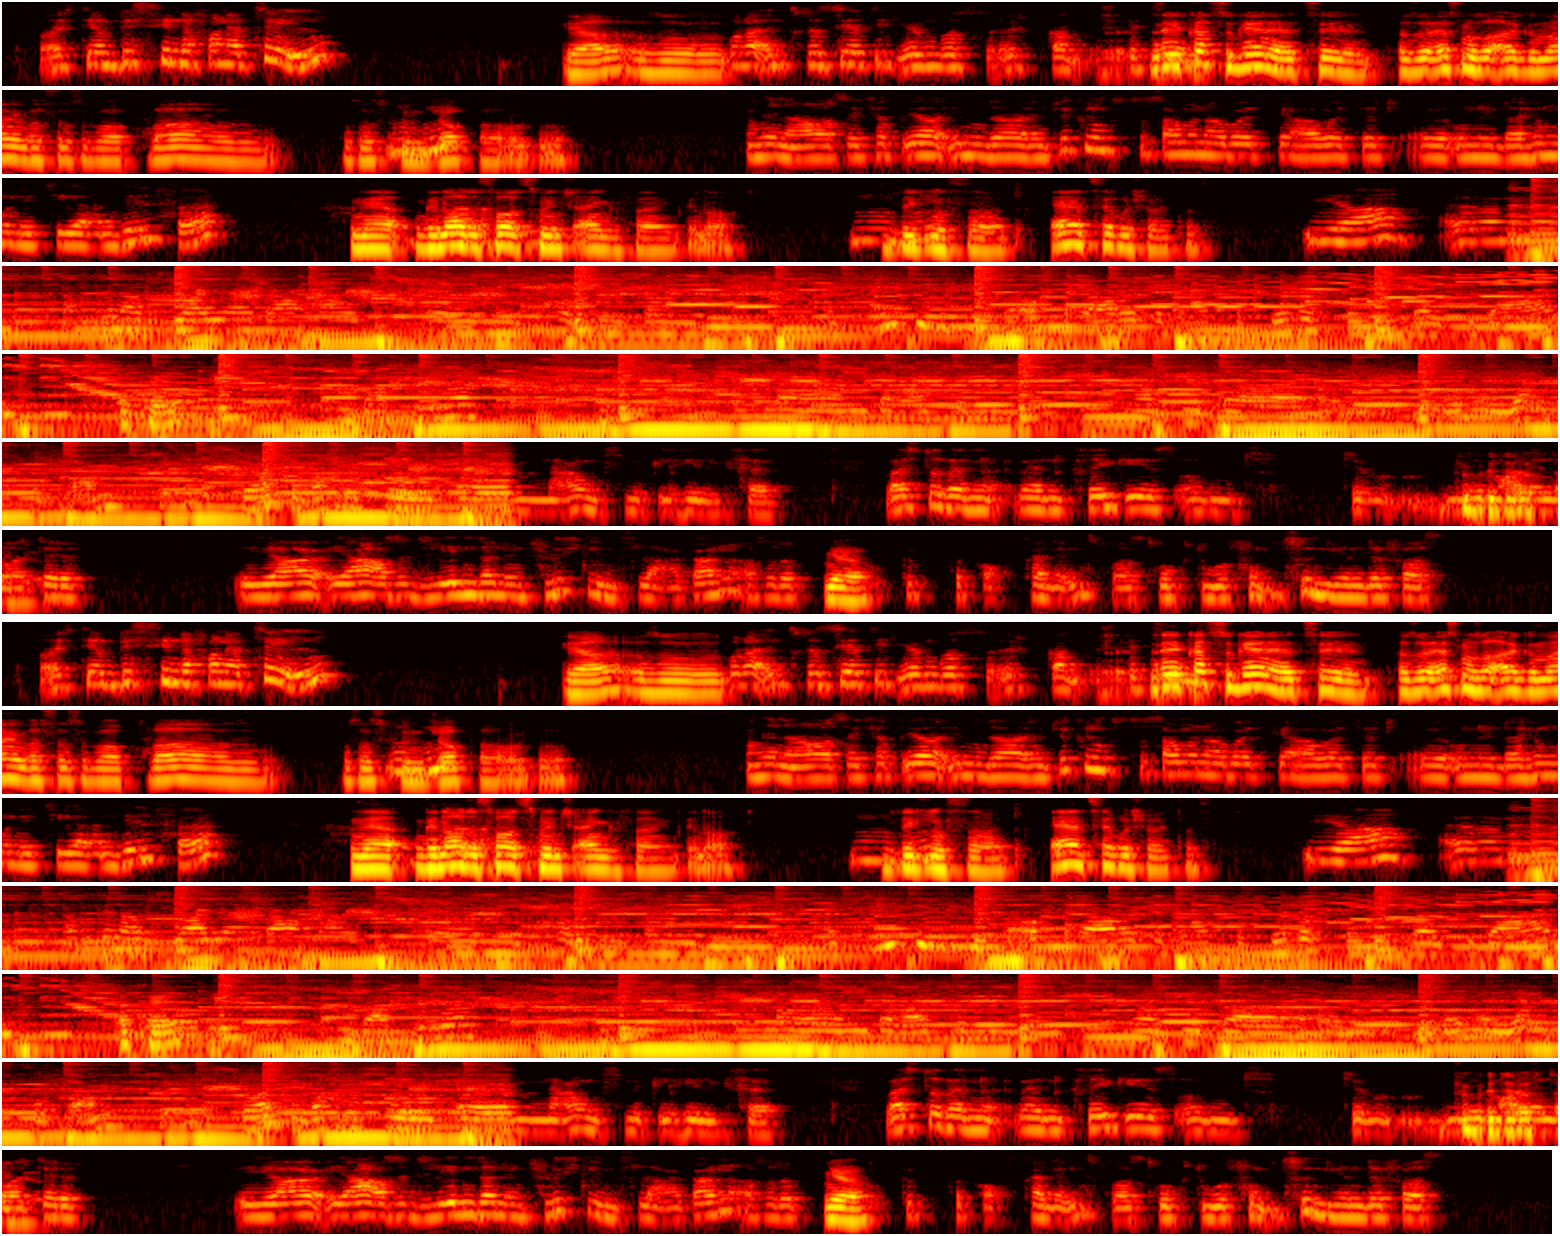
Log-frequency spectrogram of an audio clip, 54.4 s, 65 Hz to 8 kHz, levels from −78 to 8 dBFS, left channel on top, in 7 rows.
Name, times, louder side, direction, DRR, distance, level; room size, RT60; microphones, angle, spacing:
voice 1, 0.2-1.7 3.6-6.0 9.7-10.0 11.5-16.7 17.8-18.3 19.8-20.3 22.1-26.9 27.4-31.2 31.8-32.3 32.7-33.6 35.0-36.5 36.7-39.5 40.1-42.8 43.3-45.3 45.6-47.1 47.8-50.7 51.6-53.9, right 1 dB, 35° right, 0.9 m, -32 dB
voice 2, 2.8-3.6 5.5-9.1 9.5-10.6 17.3-19.2 20.1-21.4 31.7-32.0 46.2-46.9 50.8-51.0, right 2 dB, 85° right, 0.8 m, -24 dB
sound 1, 23.1-41.5, equal, 20° left, 0.7 m, -25 dB
4.9 x 2.3 x 2.9 m
head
